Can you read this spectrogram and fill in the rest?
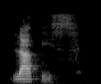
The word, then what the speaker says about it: lapis: Nang is the antifocus marker performing its role as an indicator for direct object, which is lapis.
